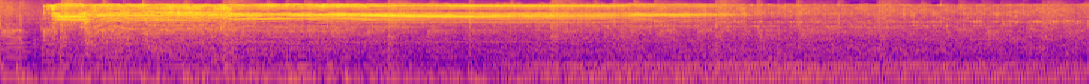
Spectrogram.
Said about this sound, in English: All right, there you go. Those car sounds are sent into the show every single week by listeners like you and maybe this guy.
